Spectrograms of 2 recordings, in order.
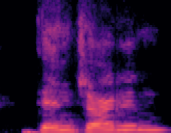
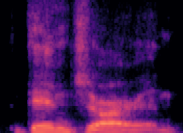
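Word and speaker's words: Djarin: Pedro Pedro Pascal, who is the person who plays Mando or Den Denjardan. Is that how you say it? Den Jar Jarin. Den Denjarin.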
